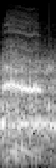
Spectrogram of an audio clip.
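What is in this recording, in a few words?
Russian speech, Ka-50 Wingman; Digits; DCS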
